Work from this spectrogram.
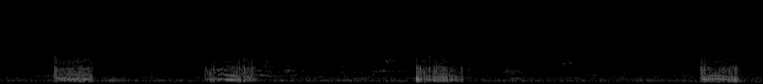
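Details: Five-month-old Shih Tzu puppy snoring while asleep; soft breathy snores in short bursts about every two seconds, four in all, over quiet room hiss.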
